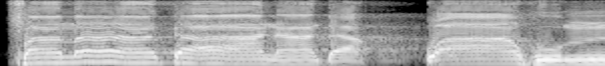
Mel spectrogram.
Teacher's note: famaanawahum Um ba mim sukun bertemu ba disebut bacaan Ikhfa Syafawi bunyi mim sukun kita dengungkan dua harakat · mim sukun bertemu selain mim dan ba disebut bacaan izhar syafawi mim sukun dibaca jelas tidak usah dengung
